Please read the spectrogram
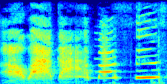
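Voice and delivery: put-on, very high screaming and crying. Retelling how a woman found the speaker laid out on the ground: imitating someone screaming. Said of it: "All I hear is her screaming".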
